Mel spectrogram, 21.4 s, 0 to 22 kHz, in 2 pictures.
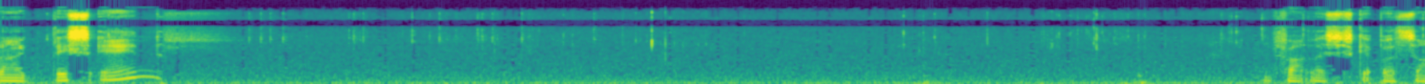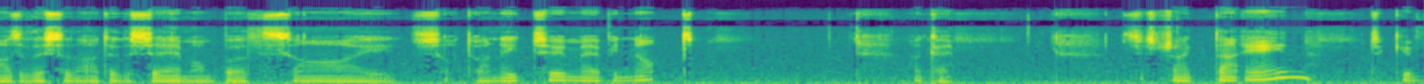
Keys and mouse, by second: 0.4 right click, 1.9 click, 2.8 alt+click, 3.9 alt+click, 9.5 ctrl+z, 11.3 alt+click, 18.2 click.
